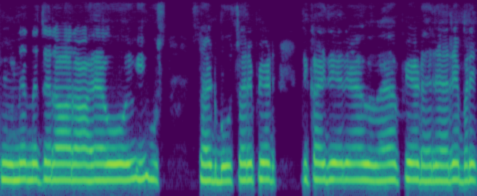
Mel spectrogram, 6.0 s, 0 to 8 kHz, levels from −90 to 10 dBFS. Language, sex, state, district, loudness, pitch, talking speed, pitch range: Rajasthani, male, Rajasthan, Churu, -12 LUFS, 250 Hz, 200 wpm, 245-255 Hz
